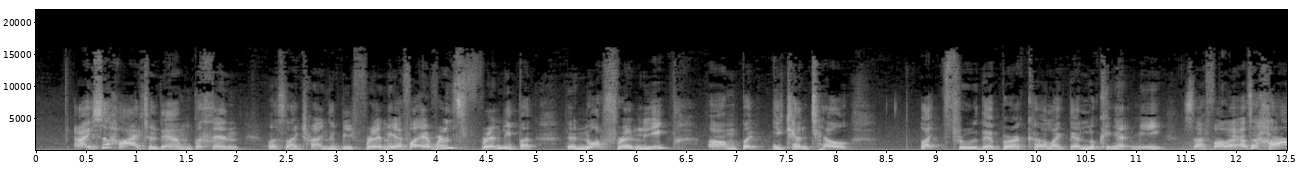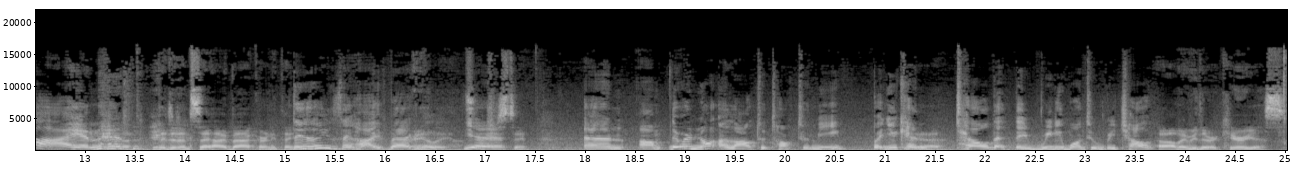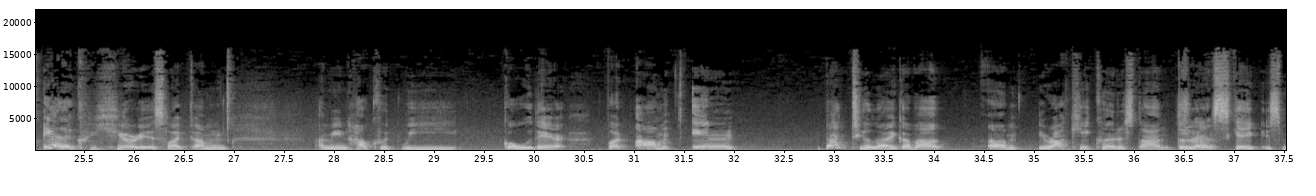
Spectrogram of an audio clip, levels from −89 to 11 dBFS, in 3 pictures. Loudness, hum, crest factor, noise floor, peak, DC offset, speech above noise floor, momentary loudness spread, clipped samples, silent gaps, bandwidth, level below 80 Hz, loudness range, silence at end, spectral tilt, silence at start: -15 LUFS; none; 16 dB; -39 dBFS; 0 dBFS; 1%; 23 dB; 7 LU; under 0.1%; none; 16 kHz; -40 dBFS; 4 LU; 0 s; -3.5 dB/octave; 0 s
